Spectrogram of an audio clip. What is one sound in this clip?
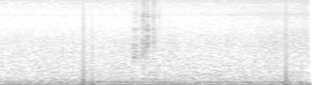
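A sheet of paper is set down on a table.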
